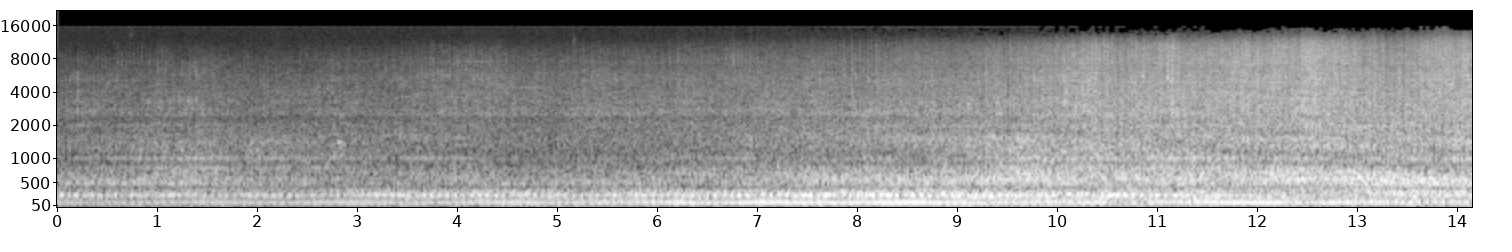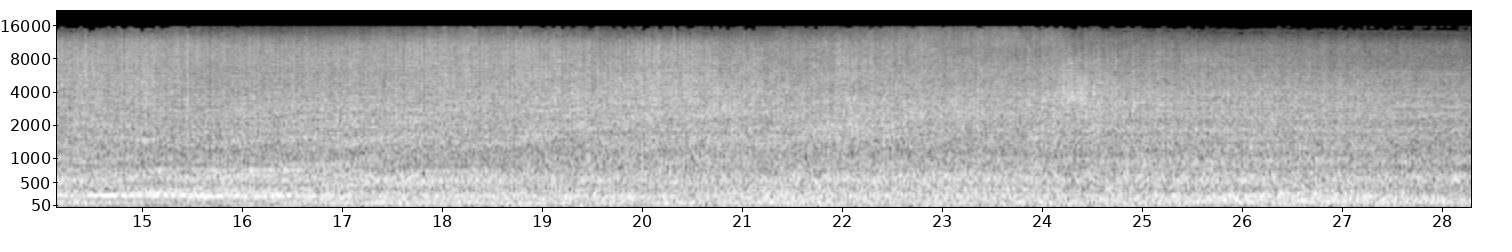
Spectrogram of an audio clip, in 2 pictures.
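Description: Diesel freight locomotives passing with a steady low engine drone. From about six seconds in, the noise grows louder as a steady rolling rumble of freight car wheels on the rails takes over, and the engine drone fades out around the middle.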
